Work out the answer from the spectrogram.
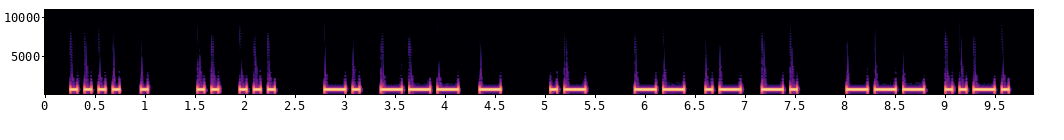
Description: Morse code, heard as a keyed tone, about 17 wpm, 700 Hz. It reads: HE IS NOT A MAN OF
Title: Sentences from Top 1000 Words - Review Part 4 - 17wpm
